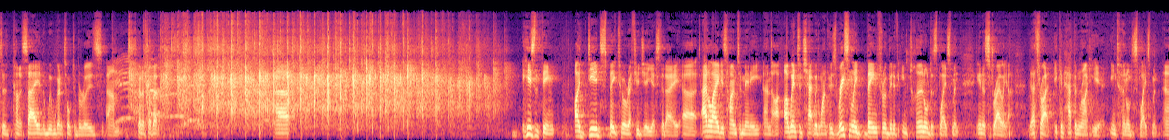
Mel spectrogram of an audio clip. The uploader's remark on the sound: AdelaideCabaretFestival. Recorded live on stage. I’d urge you to listen out for the excruciating audience reactions. In front of the good people of Adelaide.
